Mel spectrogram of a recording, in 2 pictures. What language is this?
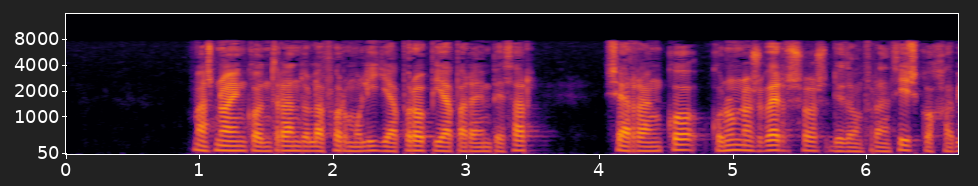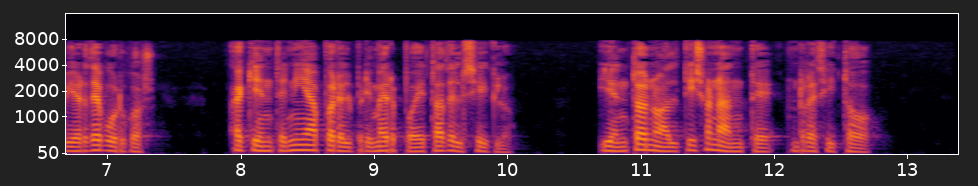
Spanish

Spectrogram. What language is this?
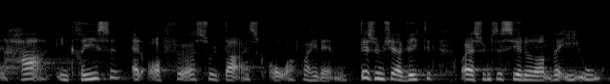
Danish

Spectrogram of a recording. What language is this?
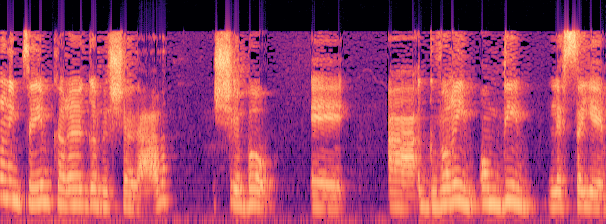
Hebrew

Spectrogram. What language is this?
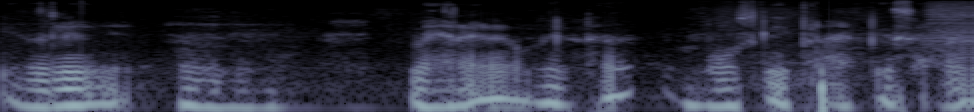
Malayalam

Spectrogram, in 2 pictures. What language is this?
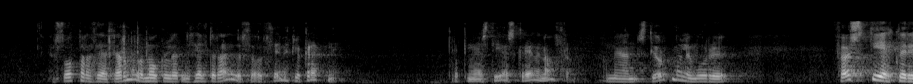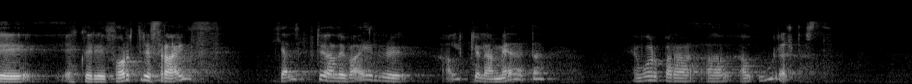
Icelandic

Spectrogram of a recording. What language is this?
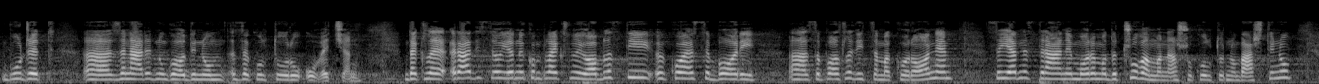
Serbian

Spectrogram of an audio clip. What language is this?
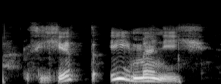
Kabyle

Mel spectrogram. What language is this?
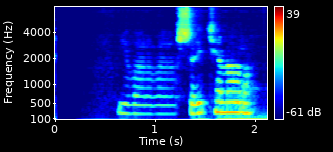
Icelandic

